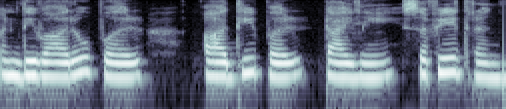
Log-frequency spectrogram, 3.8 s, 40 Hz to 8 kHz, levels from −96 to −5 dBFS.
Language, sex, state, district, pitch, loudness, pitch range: Hindi, female, Chhattisgarh, Korba, 200 Hz, -15 LUFS, 190-220 Hz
